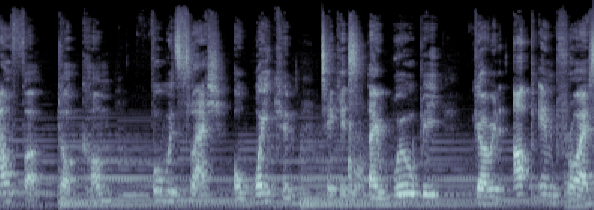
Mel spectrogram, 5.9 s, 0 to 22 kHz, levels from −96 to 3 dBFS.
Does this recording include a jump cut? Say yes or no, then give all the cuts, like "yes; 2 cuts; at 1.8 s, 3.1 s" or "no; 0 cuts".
yes; 1 cut; at 3.1 s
